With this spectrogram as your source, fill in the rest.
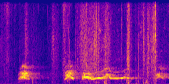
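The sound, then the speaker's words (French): A stray dog barks a few times in quick, uneven bursts, loud, with short yelping tones between sharper noisy yaps. “Il lui arrive parfois de rencontrer quelques menaces, comme un chien errant”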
